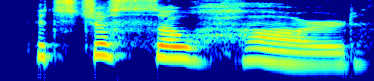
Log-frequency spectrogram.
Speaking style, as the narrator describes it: Loki sighs, a thick, despondent note in his voice

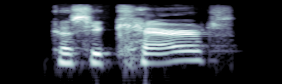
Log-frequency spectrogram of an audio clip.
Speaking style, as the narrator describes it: Claire snapped, too cold and tired to argue with him

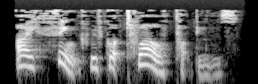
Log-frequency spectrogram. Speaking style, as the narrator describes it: Draco mutters

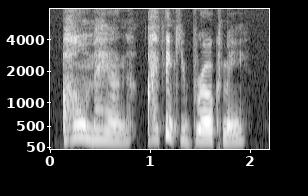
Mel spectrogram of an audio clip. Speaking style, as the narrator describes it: Mitchell said, gasping in the aftershock

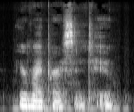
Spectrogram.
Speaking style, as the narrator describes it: She mumbles something, Shauna can't tell exactly what, but it sounds like she says

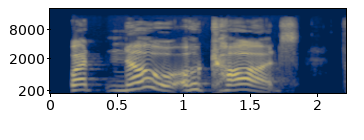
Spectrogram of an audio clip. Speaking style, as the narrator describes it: Foggy exclaimed, horrified and immediately growing flustered

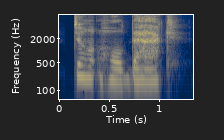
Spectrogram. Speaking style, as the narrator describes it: Mickey whispered

